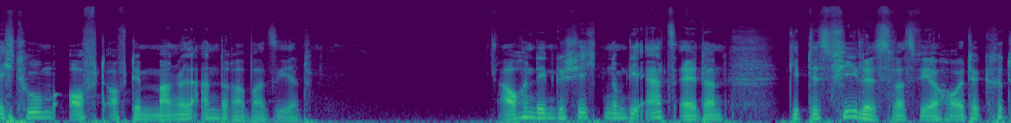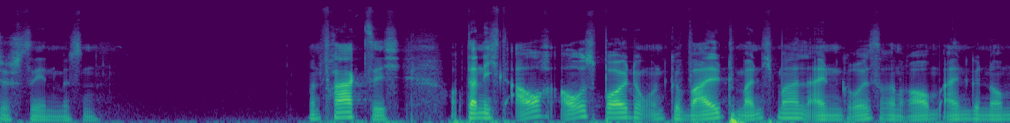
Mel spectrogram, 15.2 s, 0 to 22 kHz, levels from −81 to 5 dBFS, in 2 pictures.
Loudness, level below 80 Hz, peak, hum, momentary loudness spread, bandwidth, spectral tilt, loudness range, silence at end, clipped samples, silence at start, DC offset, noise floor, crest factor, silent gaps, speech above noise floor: -27 LUFS; -40 dBFS; -4 dBFS; none; 15 LU; 18 kHz; -5.5 dB/octave; 7 LU; 0 s; under 0.1%; 0 s; under 0.1%; -60 dBFS; 24 dB; none; 33 dB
